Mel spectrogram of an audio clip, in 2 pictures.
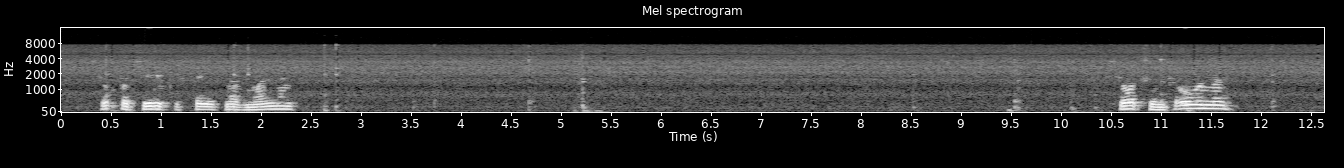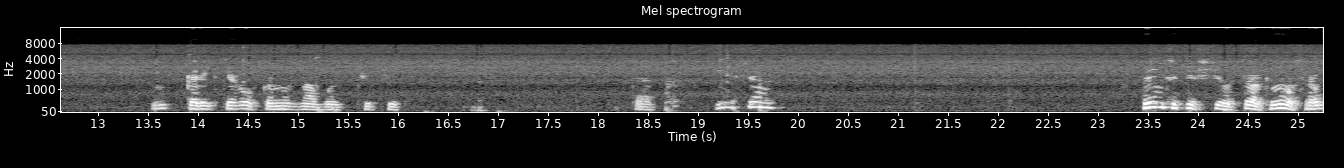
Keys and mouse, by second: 1.8-3.3 drag, 3.8 middle click, 9.5-11.0 middle drag, 12.2-14.4 middle drag, 15.2 KP_1, 18.8-19.2 shift+middle drag, 19.7-21.2 middle drag, 22.2-23.5 middle drag.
